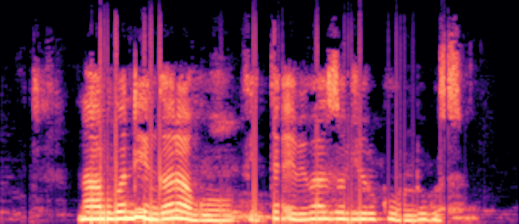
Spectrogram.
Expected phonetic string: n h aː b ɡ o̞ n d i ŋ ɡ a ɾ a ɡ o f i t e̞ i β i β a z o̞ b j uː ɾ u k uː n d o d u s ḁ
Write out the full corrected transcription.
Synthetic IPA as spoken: n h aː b ɡ o̞ n d i ŋ ɡ a ɾ a ɡ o f i t e̞ i β i β a z o̞ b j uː ɾ u k uː n d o ɡ u s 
